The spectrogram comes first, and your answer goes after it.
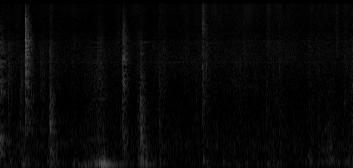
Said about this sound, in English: Oh, I forgot to shut the door.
